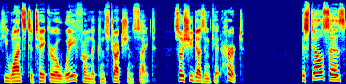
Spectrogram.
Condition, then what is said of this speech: No condition.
